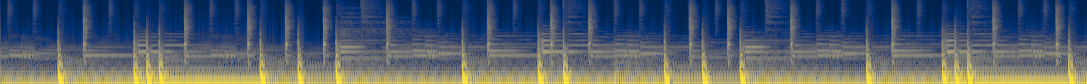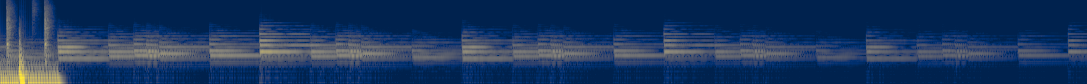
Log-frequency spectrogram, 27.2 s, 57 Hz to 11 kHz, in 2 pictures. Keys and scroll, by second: 0.0 Escape, 23.2 F3, 25.1 4, 25.3 Return.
